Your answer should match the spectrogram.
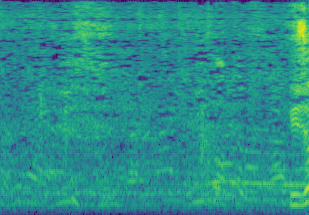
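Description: Background chatter: several people's voices talking at a moderate level, with no single voice standing out.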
